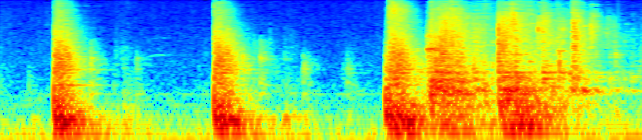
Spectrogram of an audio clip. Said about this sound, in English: I'm going to break the door down, or rather we are.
